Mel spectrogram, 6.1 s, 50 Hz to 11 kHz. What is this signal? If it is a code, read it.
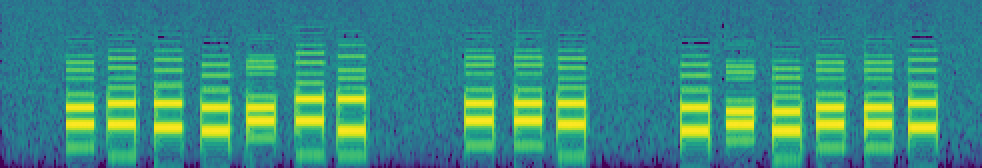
DTMF, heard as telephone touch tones, dialled by hand, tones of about 180 ms. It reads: 89620DA ##9 271886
